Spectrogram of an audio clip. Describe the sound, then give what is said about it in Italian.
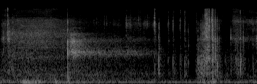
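Pages of the Corriere newspaper being turned to reach page 18-19, a series of crisp rustling and crinkling bursts with a sharper flip near the end, no voices. “Eh, pessima, pessima, perché a pagina 18-19, scusate ci arrivo, eh. eccolo qua.”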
